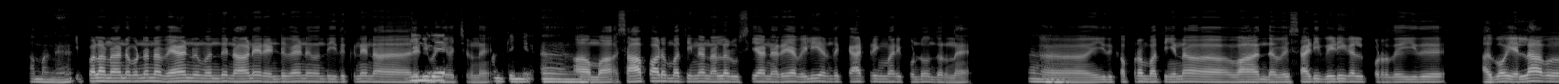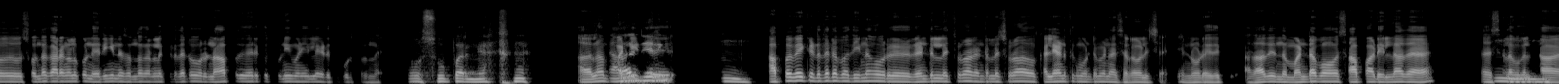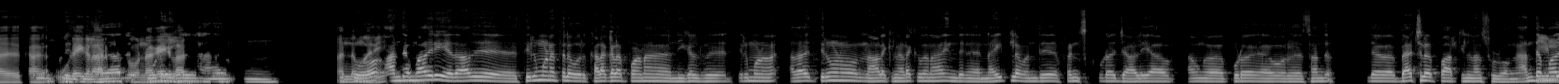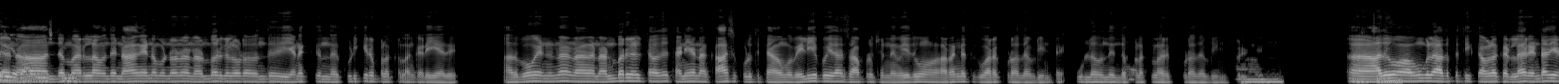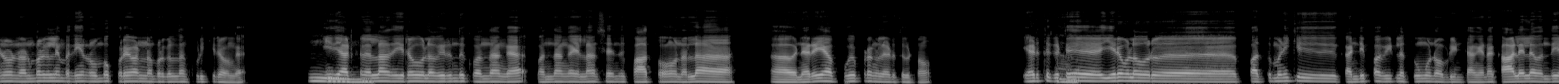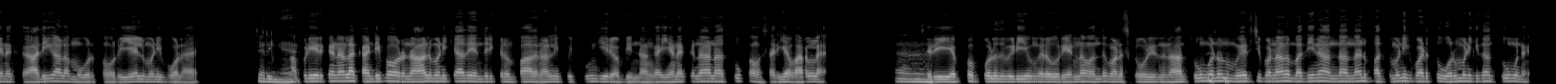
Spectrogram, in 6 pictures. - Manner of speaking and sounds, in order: drawn out: "நான்"; chuckle; drawn out: "ம்"; in English: "பேச்சிலர் பார்ட்டில்லாம்"; "கவலைப்படவில்லை" said as "கவலக்கெடல"; drawn out: "ஒரு"; laughing while speaking: "சரியா வரல"; chuckle
- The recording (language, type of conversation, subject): Tamil, podcast, உங்கள் திருமண நாளின் நினைவுகளை சுருக்கமாக சொல்ல முடியுமா?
